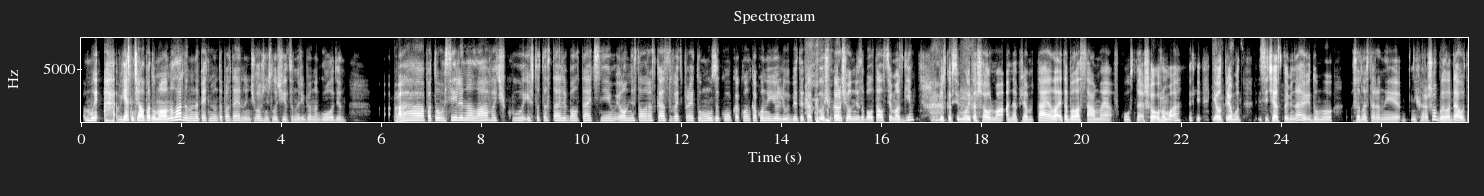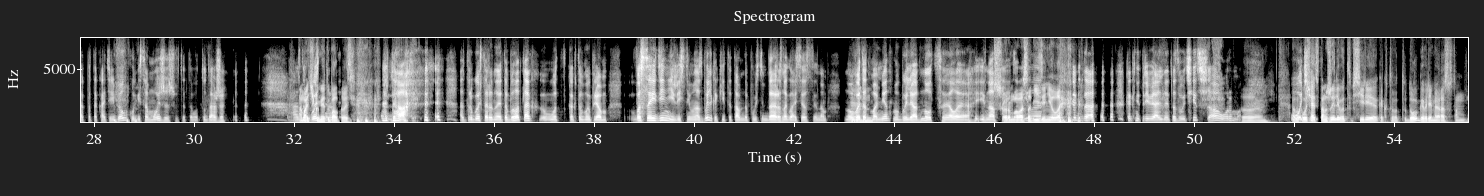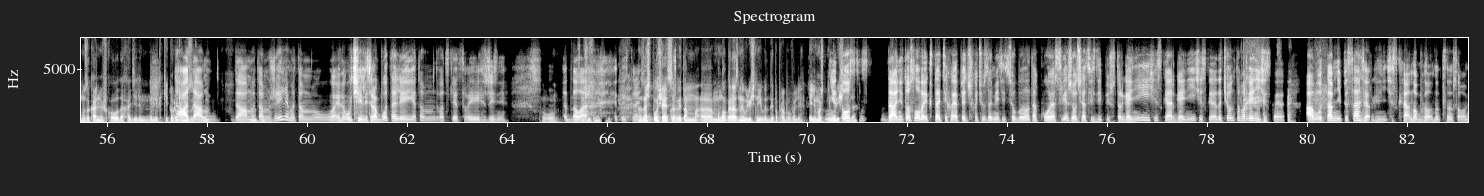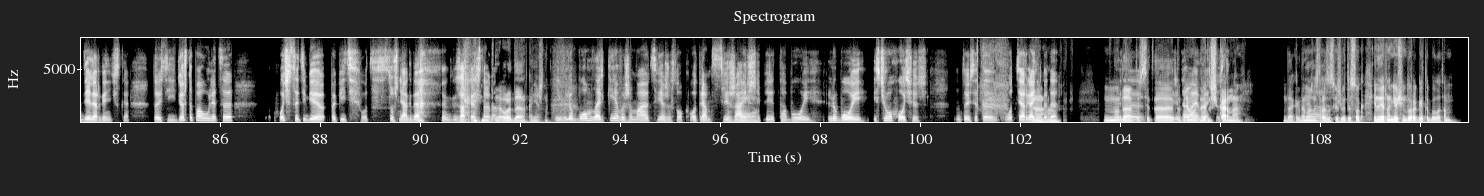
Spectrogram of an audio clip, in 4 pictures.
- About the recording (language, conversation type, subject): Russian, podcast, Какая уличная еда была самой вкусной из тех, что ты пробовал?
- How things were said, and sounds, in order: tapping; laugh; chuckle; laugh; laugh; chuckle; laugh; laughing while speaking: "как всегда, как нетривиально это звучит, шаурма"; chuckle; unintelligible speech; unintelligible speech; laugh; laughing while speaking: "А вот там не писали … самом деле, органическое"; other background noise; chuckle; laughing while speaking: "И дэ"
